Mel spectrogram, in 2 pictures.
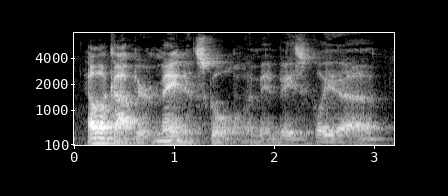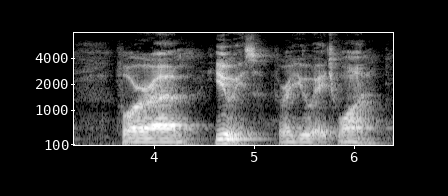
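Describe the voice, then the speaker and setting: Over noticeable background noise and audible room echo, a man with an American accent talks at a fairly slow pace, his loudness swinging widely. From US Pacific Northwest, Seattle. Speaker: war veteran. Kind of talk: interview testimony. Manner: halting, many fillers.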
